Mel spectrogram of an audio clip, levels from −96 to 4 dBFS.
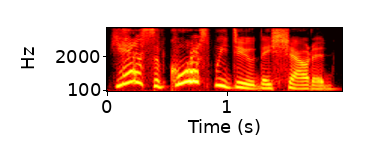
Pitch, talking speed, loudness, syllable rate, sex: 265 Hz, 215 wpm, -17 LUFS, 5.1 syllables/s, female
